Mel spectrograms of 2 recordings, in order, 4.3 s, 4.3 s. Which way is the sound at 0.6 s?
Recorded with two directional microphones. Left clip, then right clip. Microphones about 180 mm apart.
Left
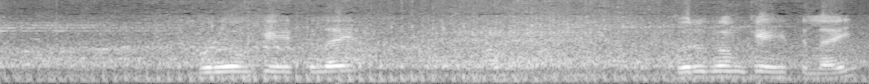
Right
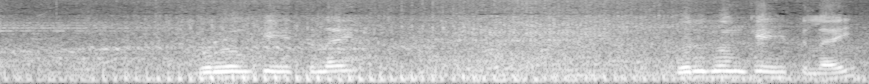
50° right (ahead or behind).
